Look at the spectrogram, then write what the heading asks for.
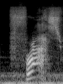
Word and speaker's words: Fras: Fras rhymes with ass.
